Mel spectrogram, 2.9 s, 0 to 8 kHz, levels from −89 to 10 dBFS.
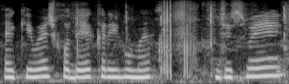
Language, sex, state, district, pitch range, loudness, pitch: Hindi, male, Chhattisgarh, Raipur, 255-280 Hz, -13 LUFS, 260 Hz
